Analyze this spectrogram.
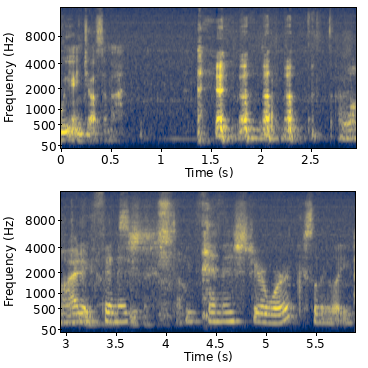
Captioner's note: laughs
